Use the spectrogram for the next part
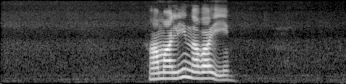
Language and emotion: Russian, neutral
